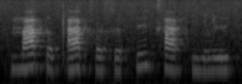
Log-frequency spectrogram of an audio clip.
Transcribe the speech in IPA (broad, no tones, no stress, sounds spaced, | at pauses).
m a k ə pʼ a kʰ ə x ø pʰ y kʰ a kʰ i l y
